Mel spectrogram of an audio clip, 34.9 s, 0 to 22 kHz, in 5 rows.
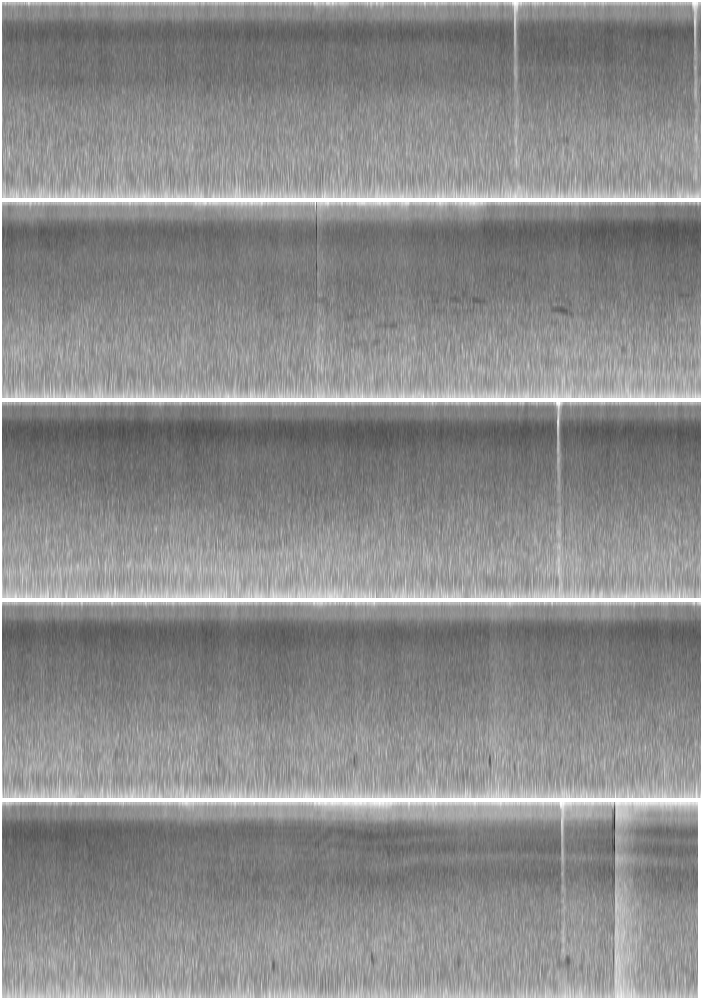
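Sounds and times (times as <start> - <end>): waterfall rushing: 0.0 - 34.9.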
